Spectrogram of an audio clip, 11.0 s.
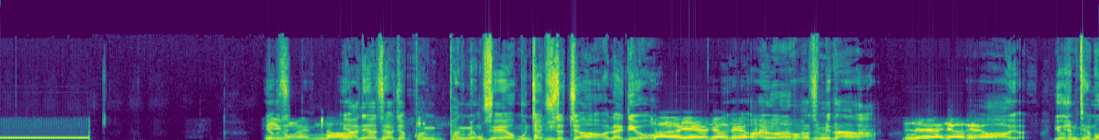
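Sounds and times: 
low-pitched telephone ringing tone: 0:00.0 - 0:00.9
speech: 0:02.6 - 0:10.9.

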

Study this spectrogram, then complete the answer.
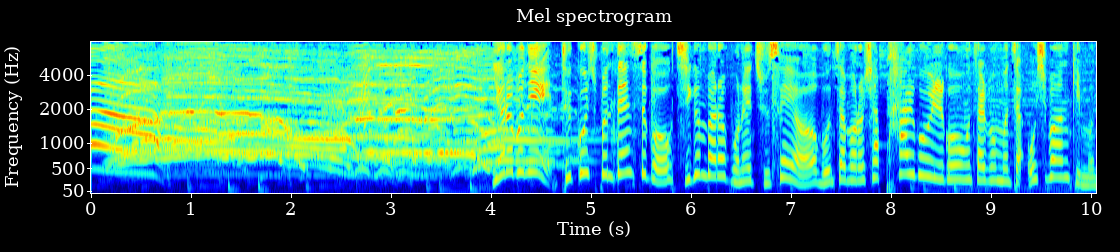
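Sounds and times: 
crowd cheering and shouting: 0:00.0 - 0:05.9
speech: 0:04.3 - 0:10.0.

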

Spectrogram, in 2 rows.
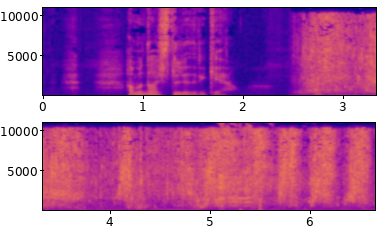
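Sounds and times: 
speech: 0:00.8 - 0:02.0
freshwater clams being washed: 0:02.5 - 0:06.6.

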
